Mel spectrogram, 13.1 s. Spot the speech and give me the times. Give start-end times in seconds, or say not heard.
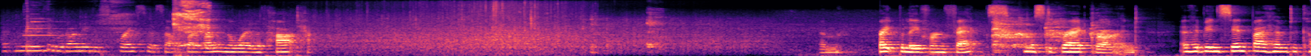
0.0-3.1, 8.2-13.0.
